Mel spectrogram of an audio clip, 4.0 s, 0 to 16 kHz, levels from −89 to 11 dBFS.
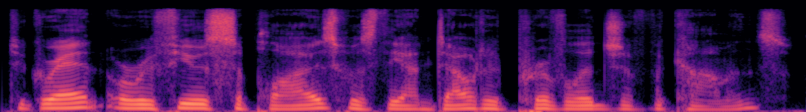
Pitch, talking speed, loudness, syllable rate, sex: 120 Hz, 180 wpm, -20 LUFS, 5.3 syllables/s, male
